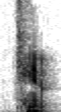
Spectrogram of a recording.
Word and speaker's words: can't: a word, they often let the air build up in their mouths, but then don't make that explosion.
